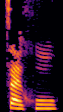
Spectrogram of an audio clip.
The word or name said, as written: 在乎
